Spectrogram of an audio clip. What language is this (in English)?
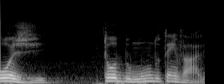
Portuguese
